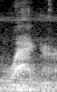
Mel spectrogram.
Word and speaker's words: Wagner: Now I'm going to say this correct, Wagner, just regular Wagner. You got it. Great. There's nothing regular about Wagner. Yeah, right. That's what I'm saying. It's just, it sounds the way it's spelled and everything else.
